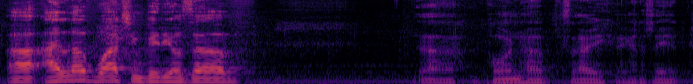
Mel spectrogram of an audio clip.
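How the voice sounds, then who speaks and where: A man's voice: mid-range voice, expressive, normal speed, darkish tone, slight background noise. A man hosting a podcast, chatting casually and teasingly with plenty of swearing. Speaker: podcast host. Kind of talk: casual joking group chat.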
